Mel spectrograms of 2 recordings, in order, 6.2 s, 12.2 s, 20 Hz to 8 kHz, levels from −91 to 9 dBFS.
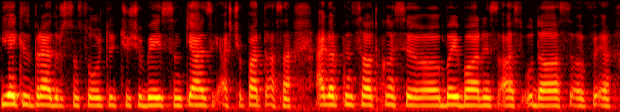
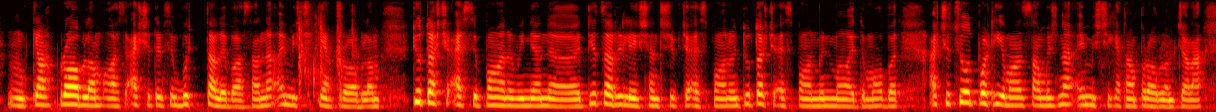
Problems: none marked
